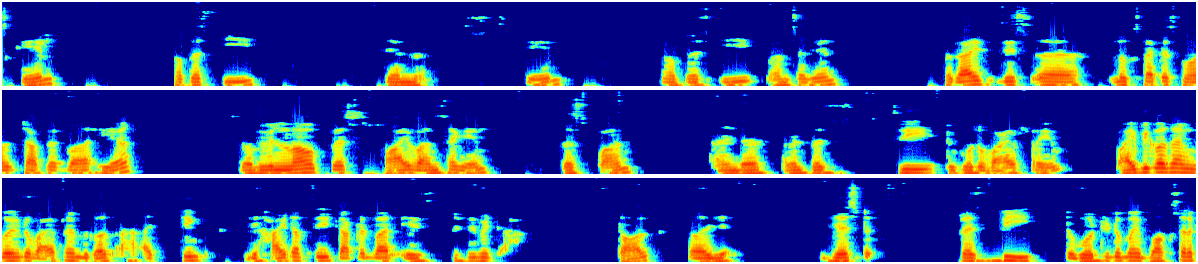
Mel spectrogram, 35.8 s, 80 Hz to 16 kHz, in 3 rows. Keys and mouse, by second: 2.0 e, 4.2 s, 7.0 e, 8.8 a, 9.2 middle click, 10.1 middle click, 20.1 z, 24.0-25.7 middle drag, 33.8 b.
